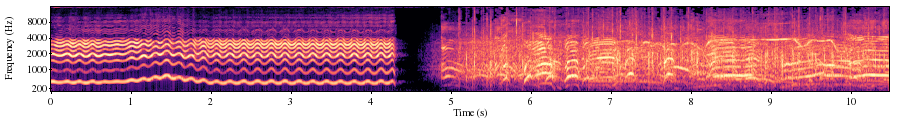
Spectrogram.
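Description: A mezzo-soprano singing one long operatic note on the short 'i' vowel of 'sit', with wide vibrato, for about four seconds before it cuts off. After a short pause a crowd of voices cheers.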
